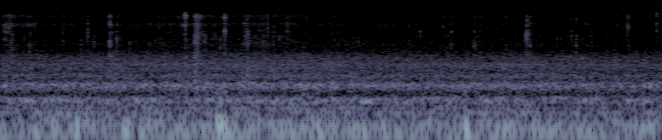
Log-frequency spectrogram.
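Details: Steady hum of many bees on a large wild hive hanging from a branch in natural forest; low continuous droning with stable tonal bands and a few soft thumps.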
